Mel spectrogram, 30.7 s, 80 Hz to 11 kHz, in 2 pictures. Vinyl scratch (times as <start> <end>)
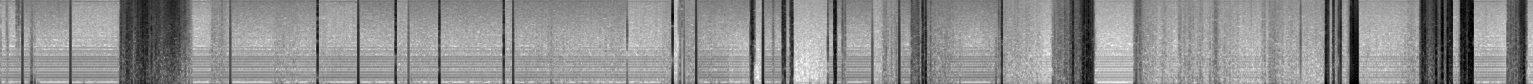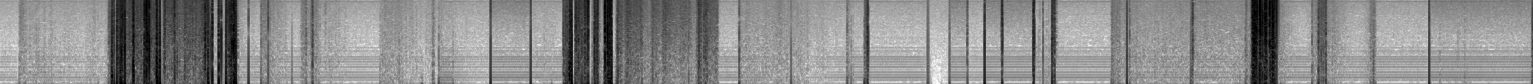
1.2 1.9, 16.4 17.8, 27.8 28.6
